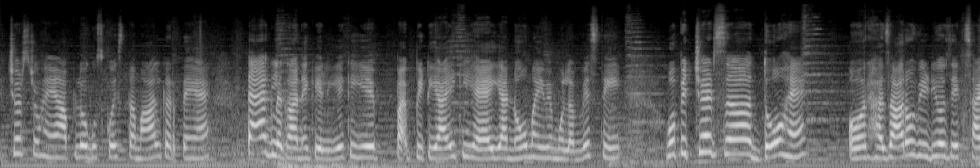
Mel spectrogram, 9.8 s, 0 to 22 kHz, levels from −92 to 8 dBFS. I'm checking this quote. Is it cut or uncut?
uncut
